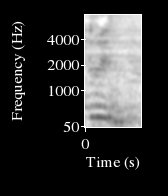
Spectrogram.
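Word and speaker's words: QRIS: 3 orang mengecekkan Kris, seorang mengecekkan Kiris. Nama benar. Hah? Kiris. Kiris. Kakak? Hah? Kris. Nama benar Kris. Memang huruf awalnya Q, tapi bacanya Kris.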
